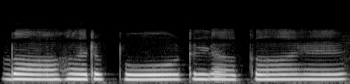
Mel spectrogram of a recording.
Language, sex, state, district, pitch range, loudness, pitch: Hindi, female, Madhya Pradesh, Bhopal, 230-235 Hz, -12 LUFS, 235 Hz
